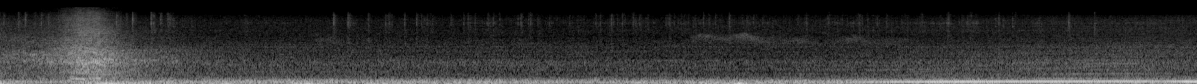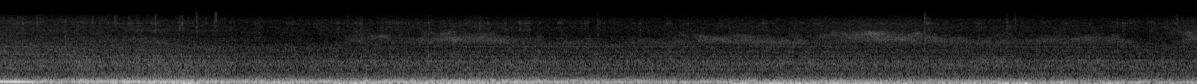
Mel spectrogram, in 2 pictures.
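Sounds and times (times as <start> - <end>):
strong engine drone: 0.0 - 6.8
car road and engine rumble: 0.0 - 23.9.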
